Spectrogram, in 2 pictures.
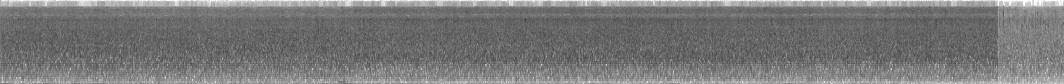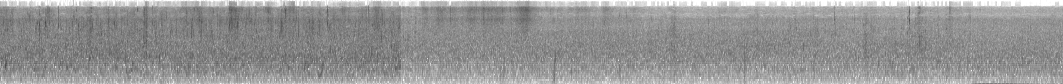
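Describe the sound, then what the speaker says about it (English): Dude Creek streaming steadily on Arizona's Mogollon Rim, a broad rushing wash of water heard up close, loud and continuous, softening slightly partway through without any voices. "I believe this is Dude Creek."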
